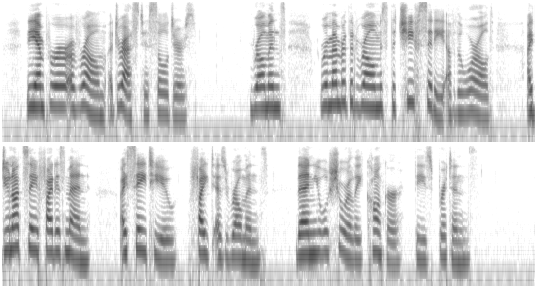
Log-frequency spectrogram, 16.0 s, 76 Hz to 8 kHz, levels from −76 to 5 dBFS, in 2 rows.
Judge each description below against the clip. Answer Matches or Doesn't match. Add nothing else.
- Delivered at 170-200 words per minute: Doesn't match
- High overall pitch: Matches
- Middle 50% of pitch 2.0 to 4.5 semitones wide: Doesn't match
